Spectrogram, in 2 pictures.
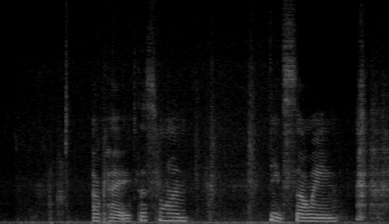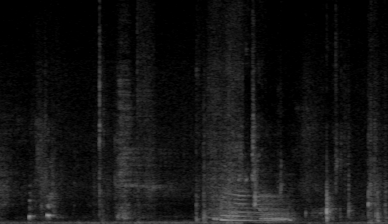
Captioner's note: laughs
